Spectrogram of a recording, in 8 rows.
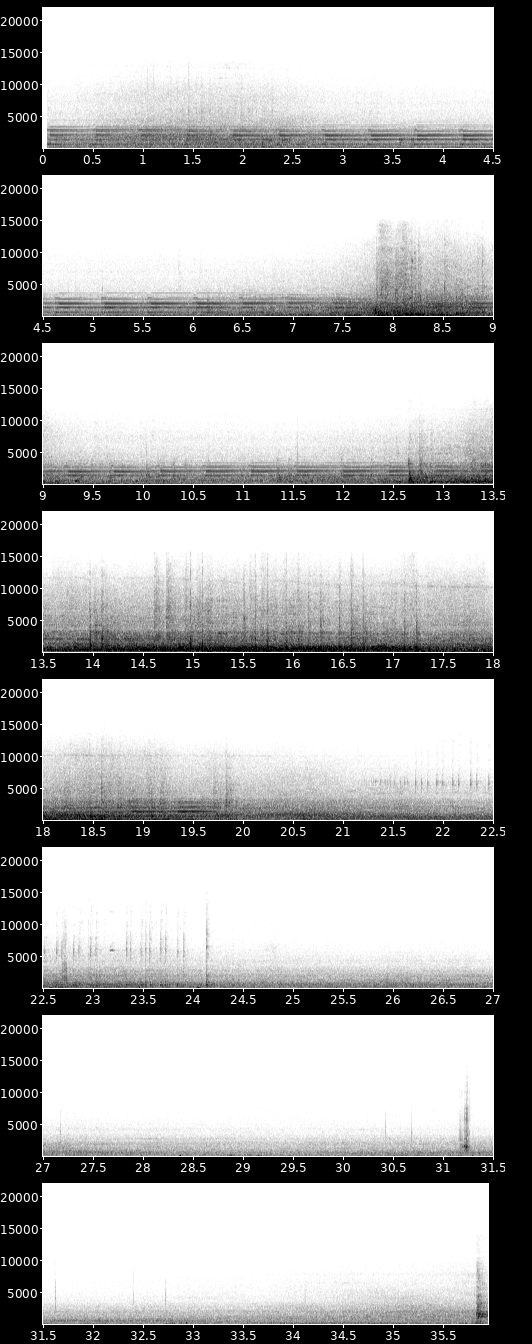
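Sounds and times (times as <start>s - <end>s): steady high tones: 0.0s - 14.0s
train wheels clattering on rails: 0.1s - 24.4s, 35.6s - 35.9s.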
